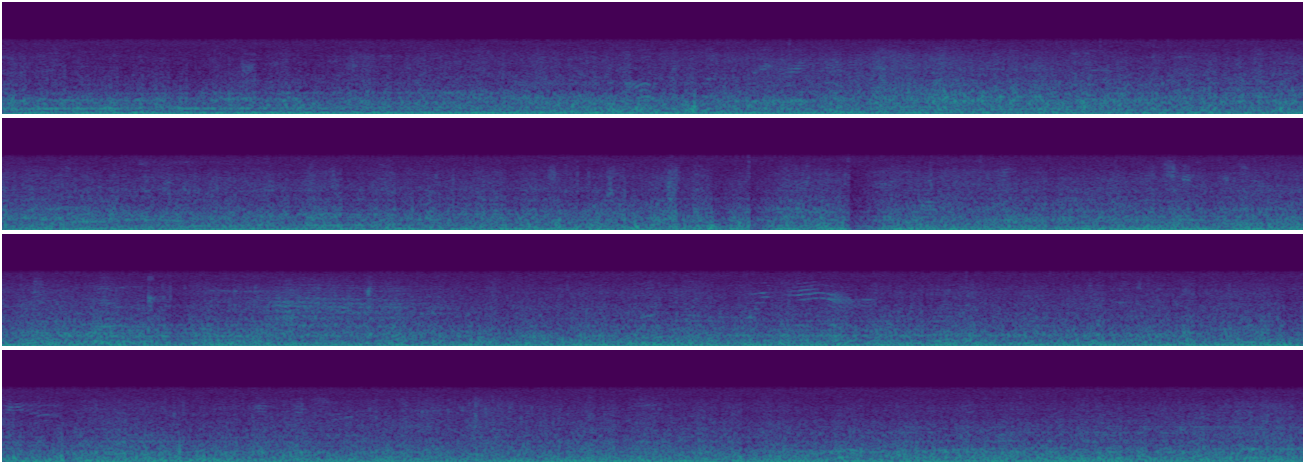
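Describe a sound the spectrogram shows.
Strong wind rumbles loudly across the microphone outdoors.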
